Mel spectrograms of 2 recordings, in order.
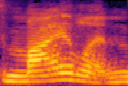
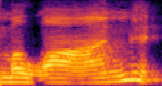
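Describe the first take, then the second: First: It sounds like the words 'my land'. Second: It does not sound like 'my land'. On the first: The speaker calls it right. "It's Milan. ... this will be my land" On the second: The speaker calls it wrong. "I kept saying Milan, and they were like, "No, that's not right.""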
